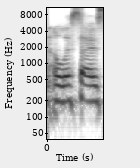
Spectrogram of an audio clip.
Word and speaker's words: Elissa: And then you can find me on Instagram at voicebodyalyssa, and Alyssa is spelled E-L-I-S-S-A.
